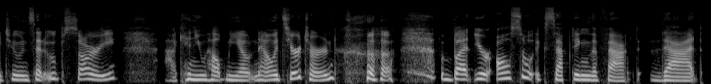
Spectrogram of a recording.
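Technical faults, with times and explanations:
4.63–4.65 s, lost packet rebuilt from error correction: 20 ms of speech turns rough and noisy, played from the next packet's low-bitrate copy, with no gap or smeared repeat as concealment would leave.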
